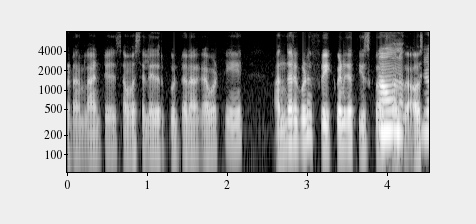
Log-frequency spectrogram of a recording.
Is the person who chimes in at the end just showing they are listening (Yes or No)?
No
